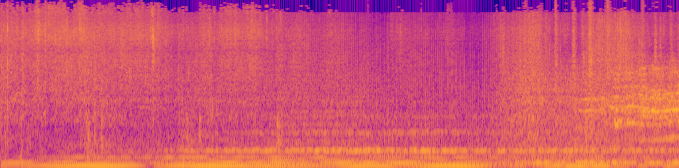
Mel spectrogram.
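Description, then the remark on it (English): A steady, low-pitched buzzing drone of insects fills the whole stretch, thick with layered harmonics and gently wavering in loudness, with a faint higher whine rising near the end. “Shh! What is it? Buzzing. We're close.”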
